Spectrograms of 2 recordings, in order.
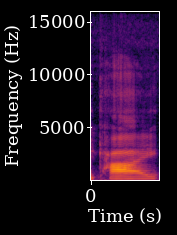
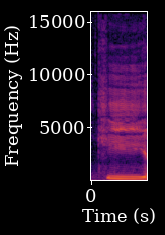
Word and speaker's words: chi: of that i'm i i used to say kai as a kid and then i and i learned it was key and anyway so you're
